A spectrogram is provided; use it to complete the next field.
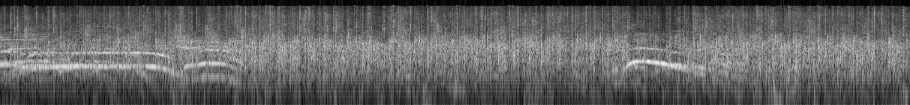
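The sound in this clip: An audience gives loud, sustained applause as comedians Dan Telfer, Pat Francis and TJ Miller are welcomed on stage. A few whoops rise above the steady clapping near the start and again later.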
